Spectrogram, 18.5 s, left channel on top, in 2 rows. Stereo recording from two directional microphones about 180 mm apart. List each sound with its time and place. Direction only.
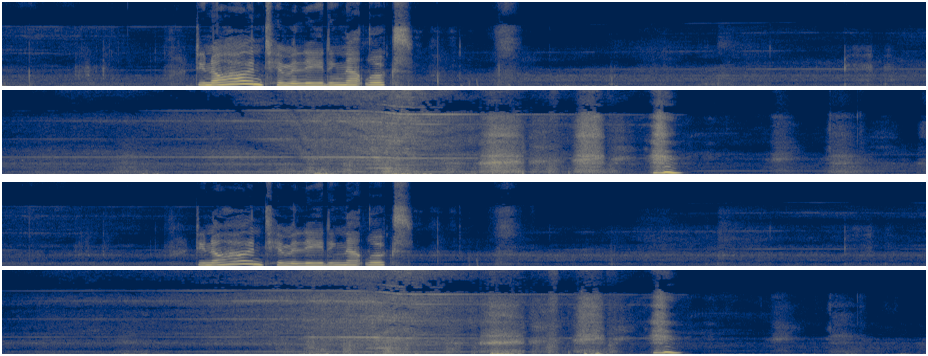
1.8 s speech: 30° left (ahead or behind)
9.5 s a sound: 25° right (ahead or behind)
10.5 s vehicle: 25° right (ahead or behind)
12.3 s vehicle: 90° right
12.5 s a sound: 5° right (ahead or behind)
13.0 s vehicle: 15° left (ahead or behind)
13.4 s train: centre (ahead or behind)
14.0 s a sound: 30° left (ahead or behind)
16.9 s snort: 25° left (ahead or behind)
